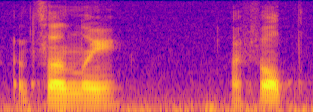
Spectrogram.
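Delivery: ordinary delivery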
